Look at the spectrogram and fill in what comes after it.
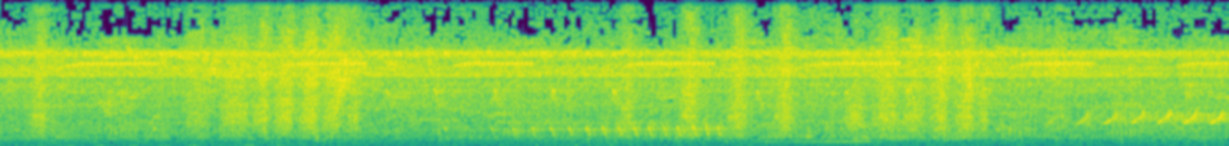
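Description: Outdoor nature ambience: a steady high insect buzz under birds calling in rapid chirping trills, one in the middle and another starting near the end, with a few bursts of rustling.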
